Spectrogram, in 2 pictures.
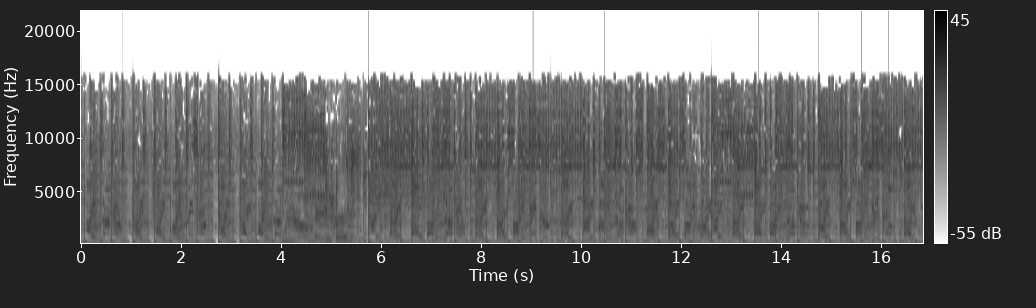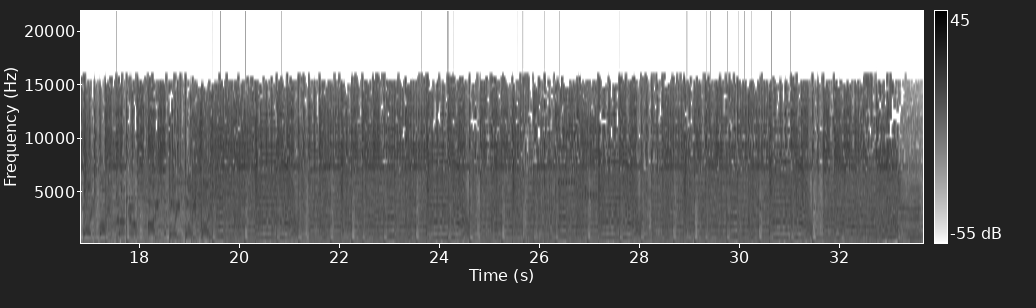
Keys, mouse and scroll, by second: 0.3 click, 6.8 ctrl+alt+shift+e, 8.8-33.6 drag.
